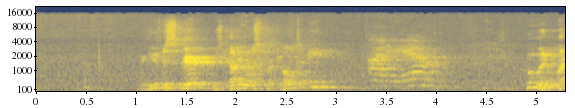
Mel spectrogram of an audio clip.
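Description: An elderly man speaks theatrically on a stage, heard from the audience.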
